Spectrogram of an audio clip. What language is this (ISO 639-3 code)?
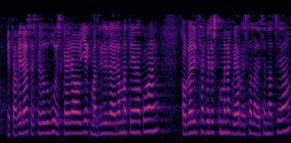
eus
